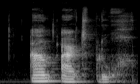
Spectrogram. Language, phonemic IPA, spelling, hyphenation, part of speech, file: Dutch, /ˈaːn.aːrtˌplux/, aanaardploeg, aan‧aard‧ploeg, noun, Nl-aanaardploeg.ogg
- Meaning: plough apt to earth up soil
